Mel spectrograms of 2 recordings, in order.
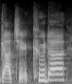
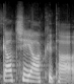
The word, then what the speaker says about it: Gachiakuta: I've been saying gacha. It's gotakuta. I've been putting the emphasis on the coup instead of the a.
